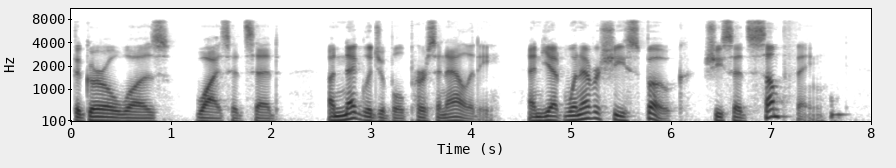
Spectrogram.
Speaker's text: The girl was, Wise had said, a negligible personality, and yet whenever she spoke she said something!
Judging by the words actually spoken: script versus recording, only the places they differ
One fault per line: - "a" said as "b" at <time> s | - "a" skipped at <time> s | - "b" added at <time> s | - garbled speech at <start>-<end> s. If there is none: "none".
none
